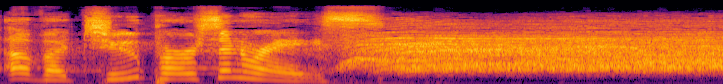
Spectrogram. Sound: applause

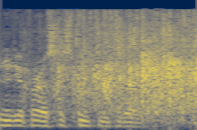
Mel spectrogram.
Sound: applause

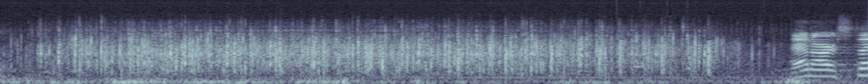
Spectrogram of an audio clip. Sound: applause

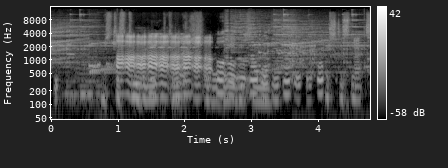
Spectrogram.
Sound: chuckles

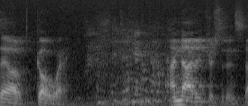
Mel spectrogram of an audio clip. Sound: laughter

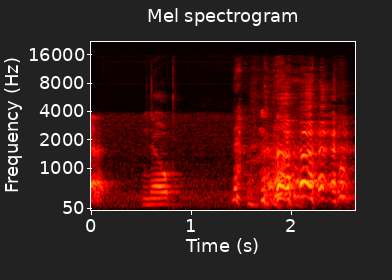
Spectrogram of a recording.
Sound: laughter

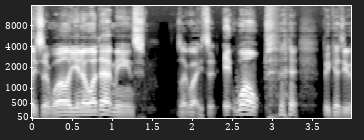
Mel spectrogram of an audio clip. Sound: chuckles

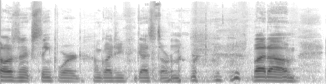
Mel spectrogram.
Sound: laughs

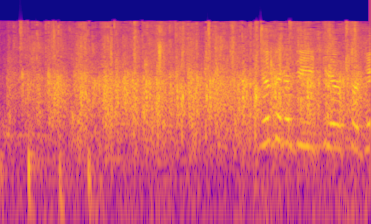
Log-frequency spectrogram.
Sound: audience applause

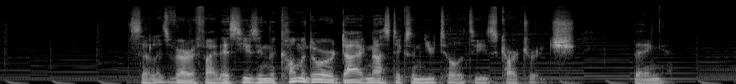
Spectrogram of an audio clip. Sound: American accent

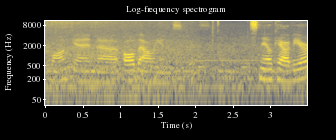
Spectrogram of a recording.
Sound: speaking faintly off mic

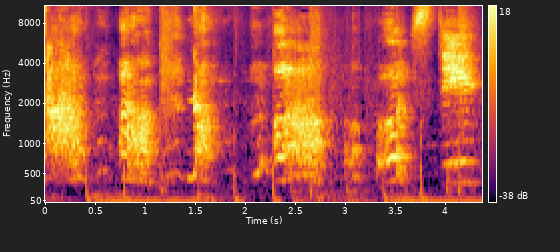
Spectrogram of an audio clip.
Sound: groans in pain

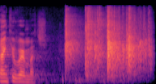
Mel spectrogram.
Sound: applause

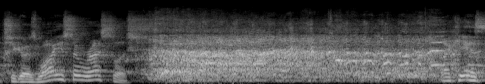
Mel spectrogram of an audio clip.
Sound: audience laughing

